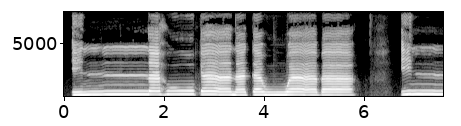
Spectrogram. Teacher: Il y a juste un noun mushaddad pour lequel il faut appuyer et faire une runna très longue. Runna, entre parenthèses, nasalisation.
